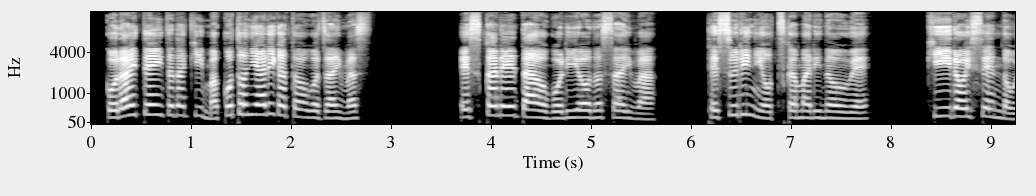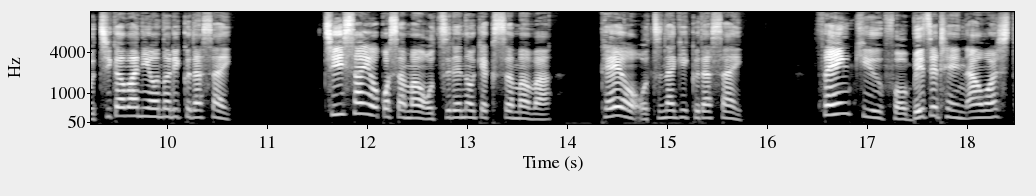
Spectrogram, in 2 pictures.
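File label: Escalator announce Japanese + English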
